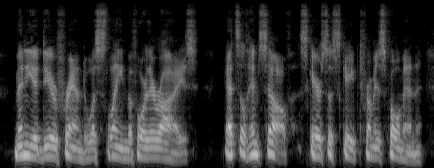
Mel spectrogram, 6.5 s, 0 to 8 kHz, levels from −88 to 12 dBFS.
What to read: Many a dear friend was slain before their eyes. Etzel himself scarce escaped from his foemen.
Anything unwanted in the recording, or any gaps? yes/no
no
